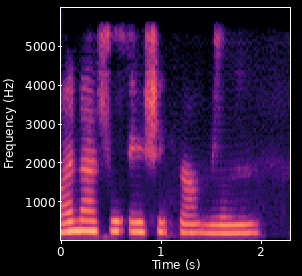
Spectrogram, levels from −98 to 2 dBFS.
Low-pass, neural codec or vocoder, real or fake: 5.4 kHz; codec, 24 kHz, 0.9 kbps, WavTokenizer, large speech release; fake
